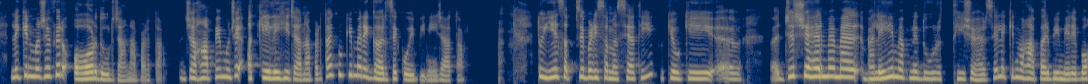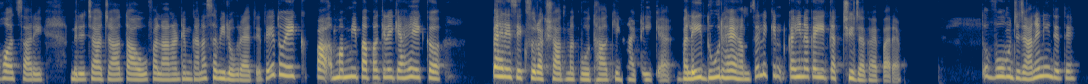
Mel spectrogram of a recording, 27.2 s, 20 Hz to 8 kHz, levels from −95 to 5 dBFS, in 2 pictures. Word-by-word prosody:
लेकिन 295 +3 0
मुझे 300 +1 +1
फिर 360 +2 -1 0.2
और 215 +3 +5
दूर 190 -4 -2
जाना 170 -2 -9
पड़ता, 175 0 -15 0.2
जहाँ 240 +2 0
पे 285 - -3
मुझे 290 +2 -1
अकेले 235 0 +2
ही 240 - +2
जाना 195 -2 -4
पड़ता, 210 - -4
क्योंकि 355 0 -5
मेरे 325 -4 +1
घर 220 -5 +1
से 225 +4 -3
कोई 190 -4 -2
भी 165 -4 -11
नहीं 170 - -9
जाता। 165 -2 -10 0.9
तो 295 - 0
ये 270 +2 +3
सबसे 285 +1 -2
बड़ी 260 0 +1
समस्या 230 -1 -2
थी, 305 +9 -4 0.2
क्योंकि 225 -2 -1
अ 210 -1 -6 0.4
अ, - - -5
जिस 300 +10 0
शहर 300 -2 +6
में 305 0 +4
मैं 285 -2 +3
भले 220 +1 +3
ही 275 +5 +5
मैं 285 -3 +2
अपने 240 -1 -2
दूर 220 -1 -4 0.2
थी 215 - -3
शहर 185 -4 -5
से, 260 +8 -6
लेकिन 280 -2 -3
वहाँ 230 -4 0
पर 215 -1 +1
भी 220 0 -2
मेरे 205 -1 -1
बहुत 225 +1 0
सारे 195 -3 -3 0.4
मेरे 200 -1 0
चाचा, 200 -2 -2
ताऊ, 195 -2 -1
फलाना-ढिमकाना, 200 +2 -3
सभी 235 -1 +1
लोग 185 -3 0
रहते 170 -1 -4
थे। 300 - +1
तो 365 -1 +1
एक 320 -1 +2 0.2
पा 265 -2 +5
मम्मी-पापा 275 0 +3
के 275 +1 -4
लिए 275 -1 +1
क्या 255 -1 +1
है 285 +3 +3
एक, 265 -1 -1 0.8
पहले 295 -2 +8
से 265 -1 0
एक 245 - -7
सुरक्षात्मक 210 -3 +1
वो 195 -1 +1
था 190 0 0
कि, 205 +2 -5
"हाँ, 190 - -3
ठीक 190 -2 -5
है। 175 - -7
भले 220 +1 +6
ही 270 +3 +6
दूर 275 +1 +5
है 250 -1 +5
हम 210 -1 0
से, 310 - -5
लेकिन 335 -5 -3
कहीं 290 +1 +4
न 290 - +3
कहीं 285 -1 +2
एक 255 - -6
अच्छी 240 0 0
जगह 170 -1 -4
पर - - -3
है।" - - -10 1.0
तो 310 - -5
वो 295 +2 +2
मुझे 260 -4 +1
जाने 220 +6 +2
नहीं 315 0 +4
देते। 245 -3 -2
235 Hz, 215 wpm, -23 LUFS, 205-280 Hz, 1.0 s, पहले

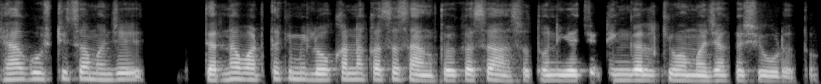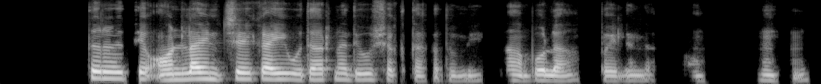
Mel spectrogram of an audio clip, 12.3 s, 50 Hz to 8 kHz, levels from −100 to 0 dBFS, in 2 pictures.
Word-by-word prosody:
ह्या 165 +1 0
गोष्टीचा 180 +1 -2
म्हणजे 170 0 -2 0.5
त्यांना 155 +4 +1
वाटतं 170 +1 -2
की 185 - -7
मी 170 -1 -5
लोकांना 165 +2 0
कसं 160 +2 -1
सांगतोय 140 -3 0
कसं 150 +2 +1
हसवतो? 140 0 -3
आणि 140 0 +2
याची 140 0 +2
टिंगल 150 -1 +3
किंवा 145 -2 +1
मजा 140 0 +1
कशी 135 -1 -3
उडवतो? 125 -1 -4 0.7
तर 190 -1 +7
अ, 180 - +5
ते 180 - +3 0.2
ऑनलाईनचे 170 +1 +5
काही 170 -1 +6
उदाहरण 160 0 -1
देऊ 160 +1 -2
शकता 135 -2 -7
का - - -12
तुम्ही? 130 +1 -9 0.2
हां, 140 -3 -3
बोला. 135 -3 +3 0.3
पहिल्यांदा 135 +2 -6 0.3
हं, 130 - -11 0.5
हं. 140 - -3 0.2
हं. - - -11
150 Hz, 170 wpm, -22 LUFS, 140-170 Hz, 0.7 s, तर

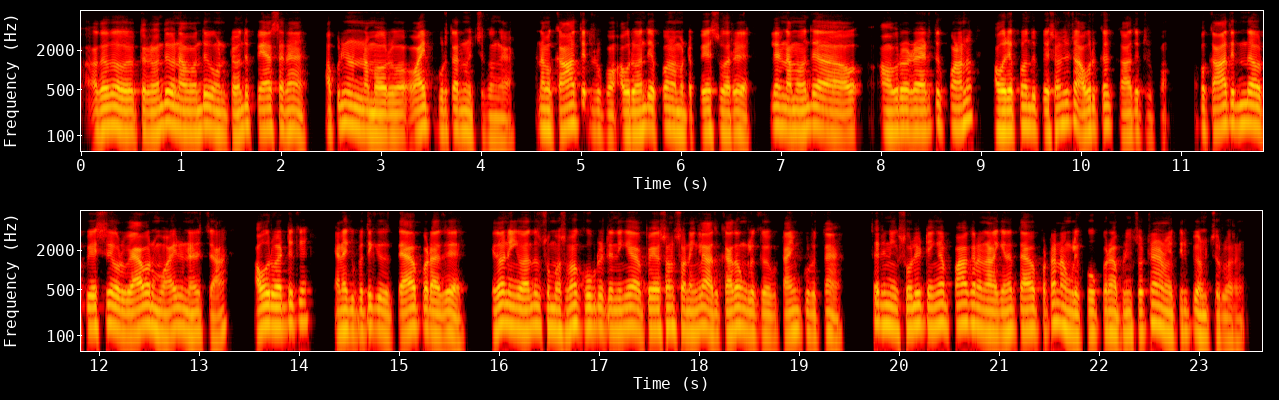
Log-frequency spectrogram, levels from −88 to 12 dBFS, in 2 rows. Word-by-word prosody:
அதாவது 135 +4 +3
ஒருத்தர் 120 -1 +1
வந்து 150 +3 +3
நான் 120 -1 +2
வந்து 140 +4 0
உன்ட்ட 110 -1 -1
வந்து 140 +3 -2
பேசுறேன் 125 -2 +1 0.3
அப்படின்னு 145 -4 -1
நம்ம 110 -2 +3
ஒரு 110 - 0 0.2
வாய்ப்பு 130 +2 +3
கொடுத்தார்னு 120 -1 -2
வச்சுக்கோங்க. 100 -3 -7 0.3
நாம 125 -2 +1
காத்துட்டு 150 -5 +2
இருப்போம். 110 -2 -4
அவர் 115 0 +3
வந்து 130 +2 +2
எப்போ 135 - -4
நம்மட்ட 115 -2 -2
பேசுவாரு 120 -2 +1 0.3
இல்ல 145 0 +1
நம்ம 120 0 +2
வந்து 140 +2 +1
அ 120 - +4 0.6
அவரோட 125 +1 +2
இடத்துக்குப் 125 +3 -4
போனாலும் 175 +8 +1 0.2
அவர் 120 0 +6
எப்போ 125 - -6
வந்து 135 -3 -2
பேசுவாரு 135 +5 0
சொல்ட்டு 155 -1 +1
அவருக்காகக் 140 +3 -2
காத்துட்டு 110 -1 -3
இருப்போம். 95 - -17 0.2
அப்பக் - - -8
காத்துட்டு 150 +2 +2
இருந்தா 150 -1 +3
அவர் 135 - -1
பேசிய 140 +3 +1
ஒரு 115 - 0
வியாபாரோ 130 0 +3
ஆயிடும்னு 130 -2 0
நினைச்சா 105 -3 -3 0.4
அவர் 140 +1 +4
வட்டுக்கு 150 +3 -1 0.3
எனக்கு 120 0 +1
இப்பதைக்கு 130 0 -2
இது 110 - -3
தேவைப்படாது. 115 -3 +3 0.4
எதோ 145 +5 +4
நீங்க 135 -2 +2
வந்து 140 +2 0
சும்மா 130 -2 0
சும்மா 145 +2 +2
கூப்பிட்டுட்டு 135 -2 -1
இருக்கீங்க. 135 +3 +1 0.2
பேசணும்னு 130 +1 +1
சொன்னீங்களே. 125 +2 +1
அதுக்காக 110 +2 0
தான் 135 - +3
உங்களுக்கு 110 -2 -2 0.2
டைம் 115 +1 -1
கொடுத்தேன். 105 -2 -3 0.3
சரி 150 - 0
நீங்கச் 130 -1 -4
சொல்லிட்டீங்க. 145 +1 +1
பாக்குறேன். 150 -4 +2
நாளைக்கு 120 +2 0
தேவைப்பட்டா 130 +5 0
நான் 145 - +1
உங்களைக் 110 -1 -2
கூப்பிடுறேன் 115 0 0
அப்படின்னு 110 +2 -5
சொல்லிட்டு 145 +7 +1
நம்மள 115 -5 -1
திருப்பி 115 0 -3
அனுப்பிச்சுருவாருங்க. 95 -2 -6
125 Hz, 205 wpm, -25 LUFS, 115-135 Hz, 0.6 s, அவர்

